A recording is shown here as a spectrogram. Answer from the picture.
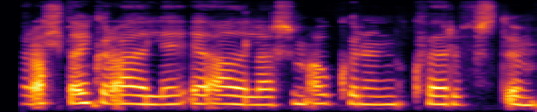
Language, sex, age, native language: Icelandic, female, 18-19, Icelandic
